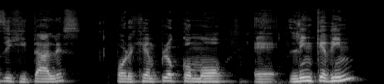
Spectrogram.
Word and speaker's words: LinkedIn: por ejemplo como en linkedin y linkin se pronunciaría en inglés linked-in es una plataforma es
